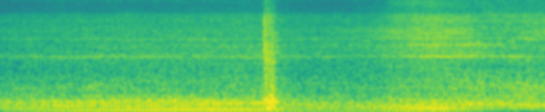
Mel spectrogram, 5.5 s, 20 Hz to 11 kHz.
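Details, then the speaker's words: 2001 Chevrolet Blazer 4.3 V6 with 165k miles, after replacing a bad idler pulley: steady even engine hum with no belt chirp or squeal, one brief click; belt drive quiet, though the alternator bearing is reported as bad too. "no more noise well except for the alternator that's next on the list bearing the shotgun as well"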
